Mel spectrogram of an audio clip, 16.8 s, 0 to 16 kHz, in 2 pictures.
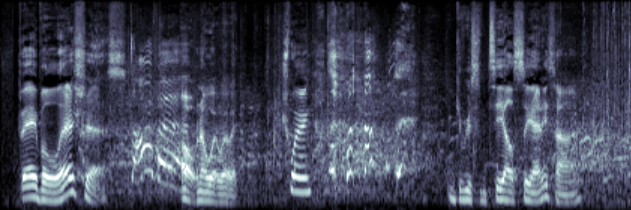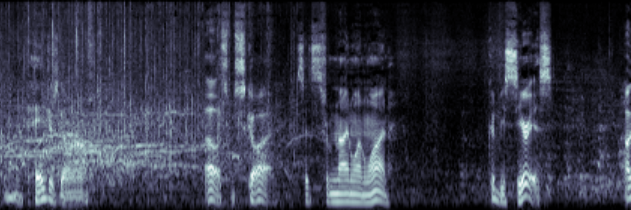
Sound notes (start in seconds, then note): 4.2 girl laughs; 8.1 audience applauding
